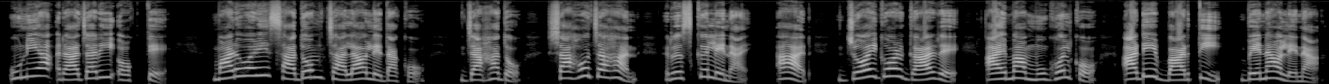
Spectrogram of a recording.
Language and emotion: Santali, neutral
